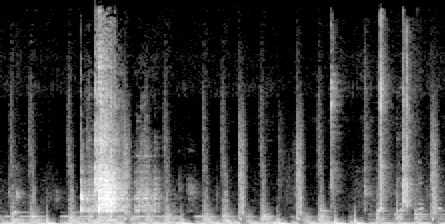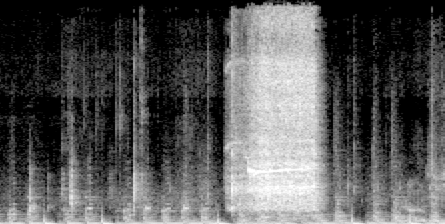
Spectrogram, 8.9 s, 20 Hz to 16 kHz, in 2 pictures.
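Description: A power drill unscrews the battery mount parts on an Arrma Outcast 8S RC car, with two loud whirring bursts separated by a stretch of small metal clinks and tool handling close by.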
